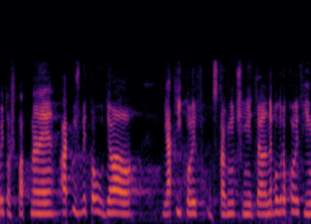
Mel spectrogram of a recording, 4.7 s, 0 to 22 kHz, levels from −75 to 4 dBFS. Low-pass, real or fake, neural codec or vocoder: 7.2 kHz; fake; codec, 16 kHz, 2 kbps, FreqCodec, larger model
